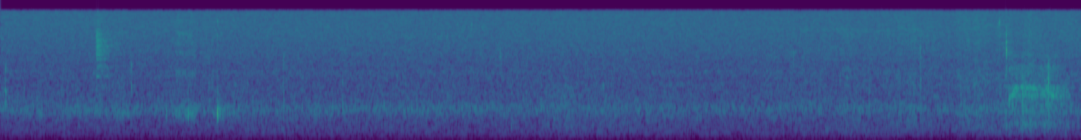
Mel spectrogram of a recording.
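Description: A faint steady hiss, with a few soft scrapes and ticks in the first couple of seconds from a thin hand tool cutting the swirl slot into a leather-hard clay bowl.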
